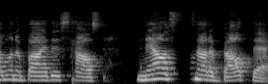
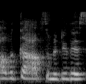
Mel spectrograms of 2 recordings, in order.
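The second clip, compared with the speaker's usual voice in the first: held-back, half-strength mild scream; 4 semitones higher than usual. Recounting renters speeding in your rental cars on the freeway, retelling a scream. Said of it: "I'm screaming".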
